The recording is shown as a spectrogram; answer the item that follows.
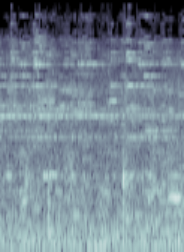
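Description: Horse hooves clip-clopping steadily along the Kedarnath trek trail in October, a continuous close rhythm of footfalls mixed with broad outdoor noise throughout.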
